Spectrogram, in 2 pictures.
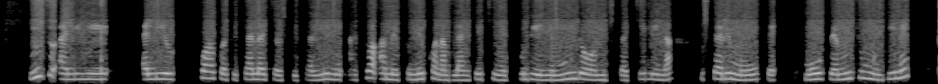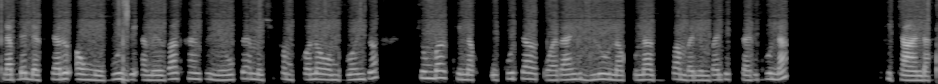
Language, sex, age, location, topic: Swahili, female, 18-24, Nairobi, health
